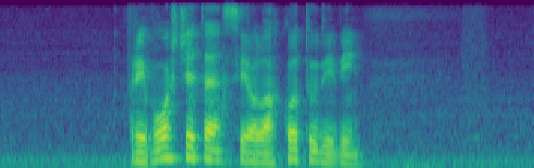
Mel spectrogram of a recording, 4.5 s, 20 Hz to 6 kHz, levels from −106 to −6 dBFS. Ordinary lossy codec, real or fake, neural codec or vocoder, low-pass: none; real; none; 5.4 kHz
